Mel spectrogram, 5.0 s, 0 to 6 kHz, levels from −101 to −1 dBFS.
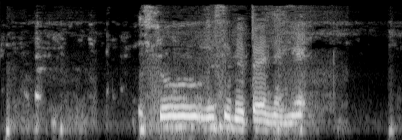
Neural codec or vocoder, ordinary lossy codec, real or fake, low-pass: none; MP3, 32 kbps; real; 5.4 kHz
